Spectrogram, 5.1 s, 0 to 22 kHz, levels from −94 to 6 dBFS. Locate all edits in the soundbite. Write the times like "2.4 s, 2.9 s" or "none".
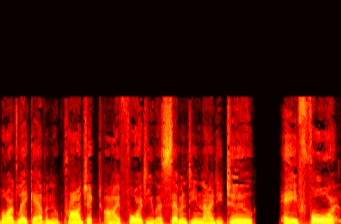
1.6 s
